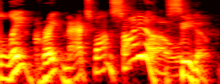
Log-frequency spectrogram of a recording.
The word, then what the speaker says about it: Sydow: Sydow. It's pronounced Sydow. Some people say Sydow, but it is correctly pronounced Max von Sydow.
